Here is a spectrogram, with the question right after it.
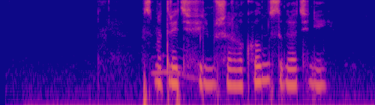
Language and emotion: Russian, neutral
